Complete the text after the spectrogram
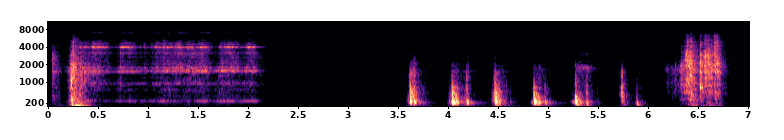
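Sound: knocking on a door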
